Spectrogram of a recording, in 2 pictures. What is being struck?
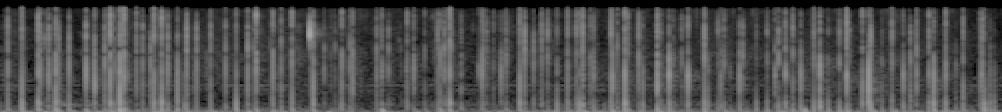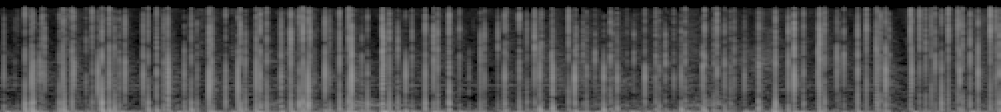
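Vinyl eye mask filled with gel beads.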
